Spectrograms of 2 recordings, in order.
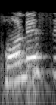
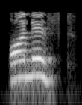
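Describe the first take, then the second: First: हॉनेस्ट with a breathy h sounded at the start; wrong pronunciation. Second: ऑनेस्ट with a silent h, starting on the vowel; correct pronunciation. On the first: Teacher shows the class the mistake, a sounded h. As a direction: voice the h at the front of हॉनेस्ट. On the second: Teacher shows the class the right way, h silent. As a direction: say ऑनेस्ट cleanly with no h sound. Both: Shown as a demonstration. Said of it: "हॉनेस्ट नहीं बोलते".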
